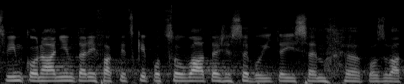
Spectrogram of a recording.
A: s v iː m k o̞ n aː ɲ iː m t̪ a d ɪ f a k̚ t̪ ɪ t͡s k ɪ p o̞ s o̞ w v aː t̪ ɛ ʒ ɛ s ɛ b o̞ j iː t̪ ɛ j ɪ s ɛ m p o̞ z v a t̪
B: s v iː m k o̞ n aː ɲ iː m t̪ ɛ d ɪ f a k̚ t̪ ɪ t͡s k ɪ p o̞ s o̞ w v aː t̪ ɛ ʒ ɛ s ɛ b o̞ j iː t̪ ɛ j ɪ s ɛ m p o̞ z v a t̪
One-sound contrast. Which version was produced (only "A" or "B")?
A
